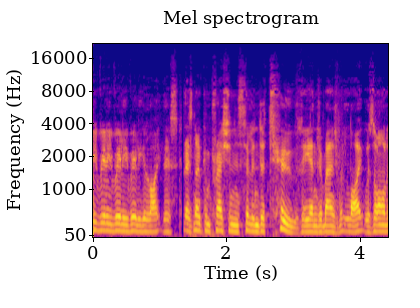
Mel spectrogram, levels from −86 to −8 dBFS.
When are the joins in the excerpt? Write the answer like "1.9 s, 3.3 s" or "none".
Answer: 1.3 s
